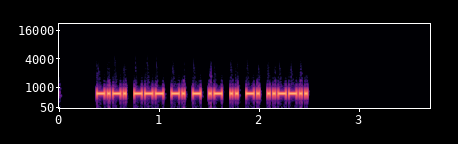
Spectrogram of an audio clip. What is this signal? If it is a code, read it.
Morse code, heard as a keyed tone, about 46 wpm, 700 Hz. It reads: CONTAIN?
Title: 2x Word-Spacing - Sentences from Top 500 Words - 45wpm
